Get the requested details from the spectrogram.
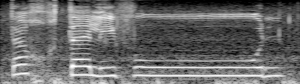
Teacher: تختلفون تا کا زبر خوا ساکن سے ملا کے پڑھیں گے، خوا کو پر پڑھیں گے · پڑھیں گے، اس کے بعد بھی تا کے اوپر سنگل حرکت، لام کے نیچے سنگل حرکت زیر اور فو واو مدہ ایک الف برابر پڑھیں گے اور آیت ختم ہونے کی صورت میں وقف حارف سکون کریں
